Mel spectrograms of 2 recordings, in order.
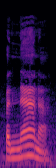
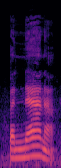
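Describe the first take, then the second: No difference in how they are said.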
